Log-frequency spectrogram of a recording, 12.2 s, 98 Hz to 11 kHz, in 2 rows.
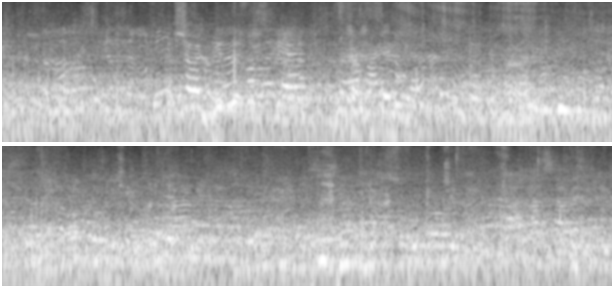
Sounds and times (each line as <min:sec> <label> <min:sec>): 0:00.0 tourists 0:12.2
